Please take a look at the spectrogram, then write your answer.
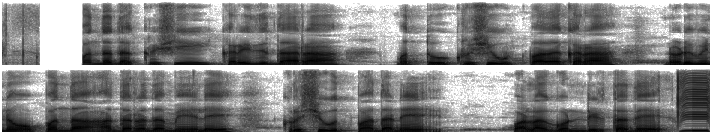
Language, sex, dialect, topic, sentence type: Kannada, male, Mysore Kannada, agriculture, statement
